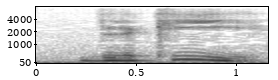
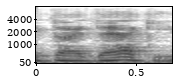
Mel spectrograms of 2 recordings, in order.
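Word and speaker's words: Didache: and do a search that did it gave did a key is also correct correct pronunciation or some people say died a key because they've never seen the word before look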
